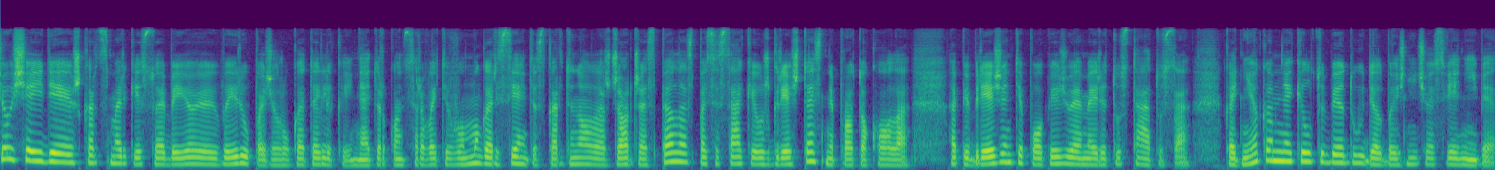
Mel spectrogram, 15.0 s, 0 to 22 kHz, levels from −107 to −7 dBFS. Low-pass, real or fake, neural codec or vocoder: 10.8 kHz; real; none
